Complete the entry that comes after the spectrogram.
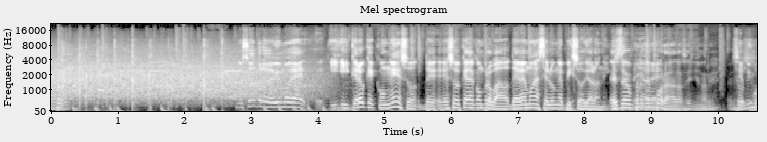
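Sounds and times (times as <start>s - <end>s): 
applause: 0.0s - 4.4s
speech: 2.8s - 10.5s.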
